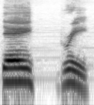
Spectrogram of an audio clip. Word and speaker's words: debris: we've talked about before is not pronounced there's no s because it's a French word so we say debris okay like b-r-e-e why don't we say together debris debris okay I guess some people say debris debris or debris I think you can say it either way okay so that this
